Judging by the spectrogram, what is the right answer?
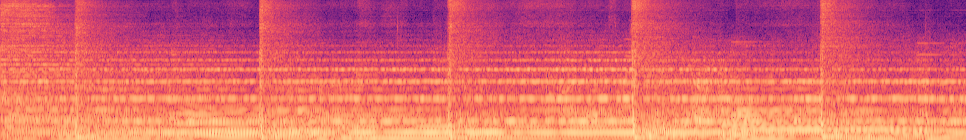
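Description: Live rock band playing an instrumental passage: keyboard, electric guitar and bass hold sustained chords that change about every two seconds, with a crash on each change.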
